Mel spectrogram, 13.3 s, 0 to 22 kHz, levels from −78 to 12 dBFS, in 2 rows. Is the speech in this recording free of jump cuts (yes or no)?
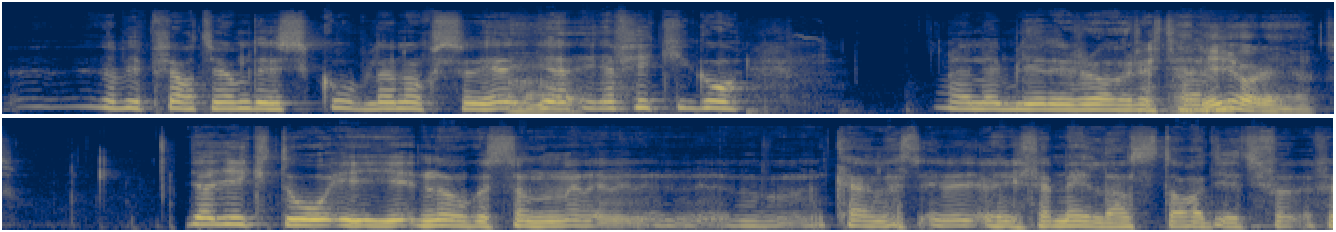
no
